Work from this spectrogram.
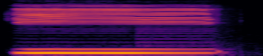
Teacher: یہاں بھی یا مدہ ہے، تو یا مدہ کو ہم ایک الف کے برابر کھینچ کر پڑھیں گے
